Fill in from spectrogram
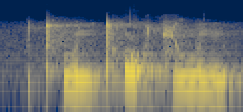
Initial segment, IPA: tʰ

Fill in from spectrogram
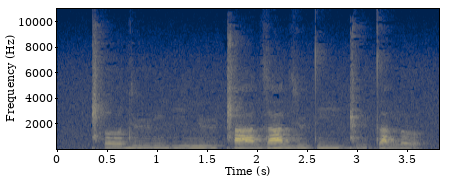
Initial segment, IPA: ǁʰ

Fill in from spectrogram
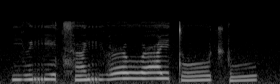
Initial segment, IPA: j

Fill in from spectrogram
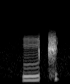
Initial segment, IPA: i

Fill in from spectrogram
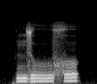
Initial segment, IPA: n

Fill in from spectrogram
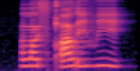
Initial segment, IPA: lˠ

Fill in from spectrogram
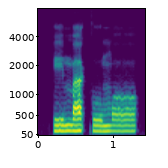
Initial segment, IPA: e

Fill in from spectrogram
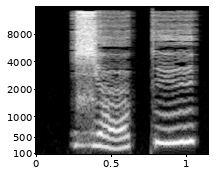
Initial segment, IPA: ʑ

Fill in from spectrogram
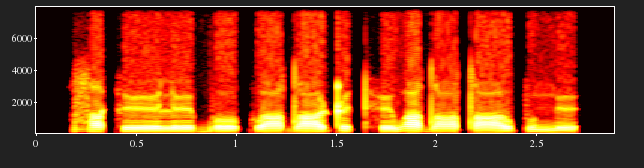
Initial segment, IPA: zˤ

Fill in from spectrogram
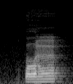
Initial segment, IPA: k͡p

